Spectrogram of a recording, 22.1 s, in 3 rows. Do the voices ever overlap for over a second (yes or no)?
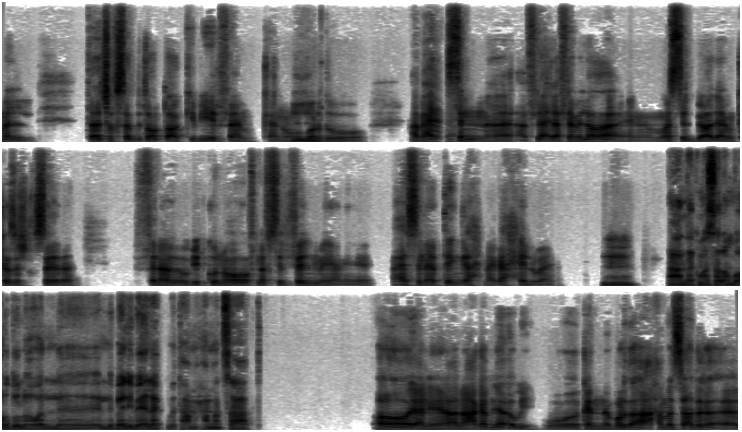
no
